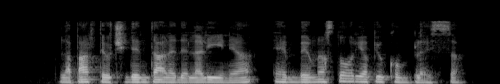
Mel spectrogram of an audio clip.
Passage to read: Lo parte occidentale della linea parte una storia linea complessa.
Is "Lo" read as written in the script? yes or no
no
